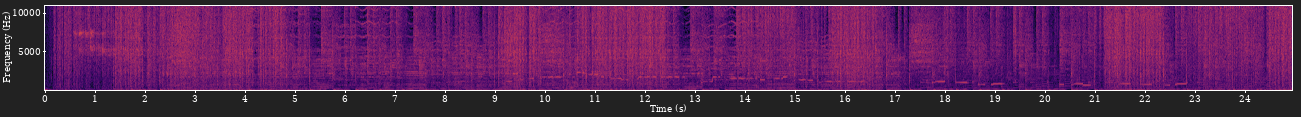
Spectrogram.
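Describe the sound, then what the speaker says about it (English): Sustained A-545 rifle fire in the video game STALCRAFT, with loud, dense rapid automatic bursts that run almost continuously and pause only briefly, with no talk over them. "Let's quickly test the gun in session mode and then we are going to jump into open mode."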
